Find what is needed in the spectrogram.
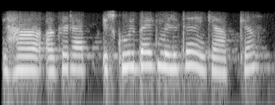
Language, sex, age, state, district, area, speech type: Hindi, other, 45-60, Madhya Pradesh, Bhopal, urban, conversation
